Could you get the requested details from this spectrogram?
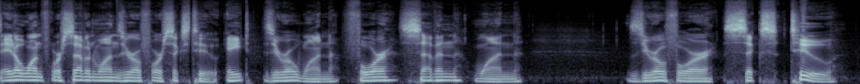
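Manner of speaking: speaking slowly at a deliberate pace. Reading out a phone number so listeners can write it down: speaking slowly. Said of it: "I said that slow so you'd write it down".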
